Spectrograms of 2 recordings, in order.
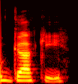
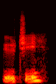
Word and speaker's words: Gucci: Like, oh, Gucky. Like, I know it's Gucci. Oh, because I wait I was reading someone's I was reading someone's com comment. I know it's pronounced Gucci.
